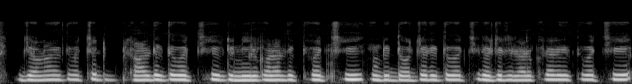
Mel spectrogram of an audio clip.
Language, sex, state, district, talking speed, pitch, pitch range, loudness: Bengali, male, West Bengal, Dakshin Dinajpur, 220 wpm, 210 Hz, 205-220 Hz, -18 LUFS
